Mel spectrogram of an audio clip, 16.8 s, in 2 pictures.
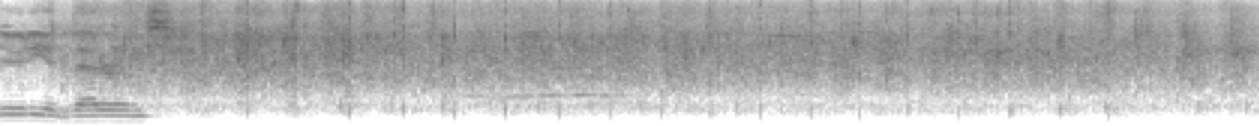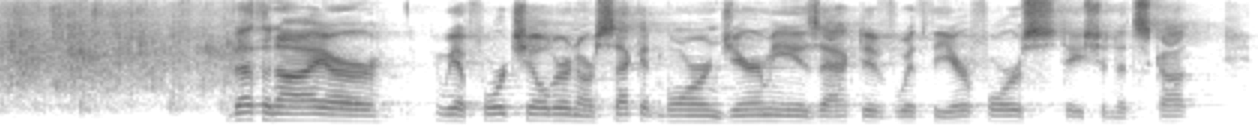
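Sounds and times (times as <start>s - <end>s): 
speech: 0.0s - 1.3s, 10.0s - 16.4s
audience applause: 0.0s - 10.2s.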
